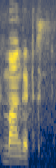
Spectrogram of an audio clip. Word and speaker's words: Mangat: And Mangat, we pronounce it Mangat to be correct.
